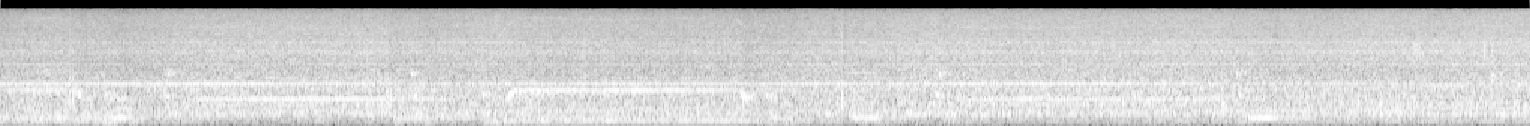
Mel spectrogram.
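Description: A CNC router from the S series with Airtech dust extraction runs with a loud, steady vacuum-like roar and machine whine, constant throughout, with faint tonal hums layered over it.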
